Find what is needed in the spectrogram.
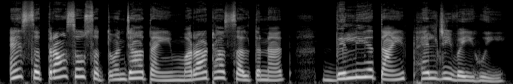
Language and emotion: Sindhi, neutral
